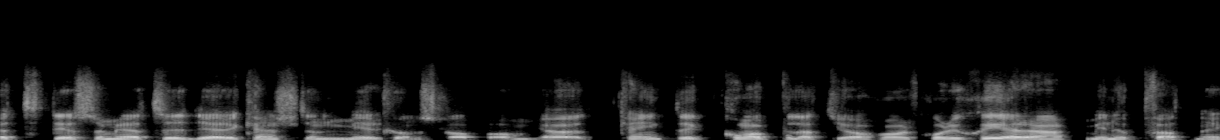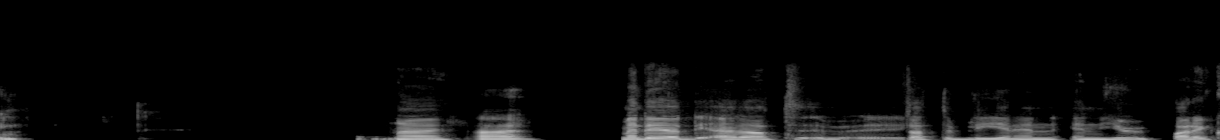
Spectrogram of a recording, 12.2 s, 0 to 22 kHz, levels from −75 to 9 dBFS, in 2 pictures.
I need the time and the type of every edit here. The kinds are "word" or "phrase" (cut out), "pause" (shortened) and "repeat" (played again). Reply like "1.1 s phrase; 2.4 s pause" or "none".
1.5 s phrase; 1.9 s word; 3.0 s pause; 3.9 s phrase; 4.6 s word; 5.4 s pause; 8.4 s pause; 10.6 s word

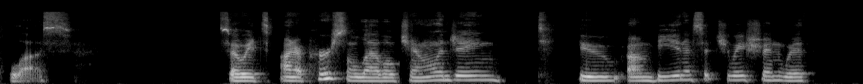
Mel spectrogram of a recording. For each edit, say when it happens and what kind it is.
2.7 s word; 4.0 s word

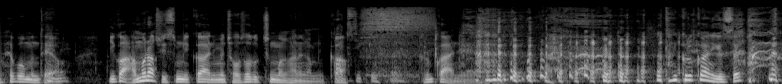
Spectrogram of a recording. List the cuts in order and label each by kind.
1.6 s word; 3.5 s phrase; 4.4 s phrase

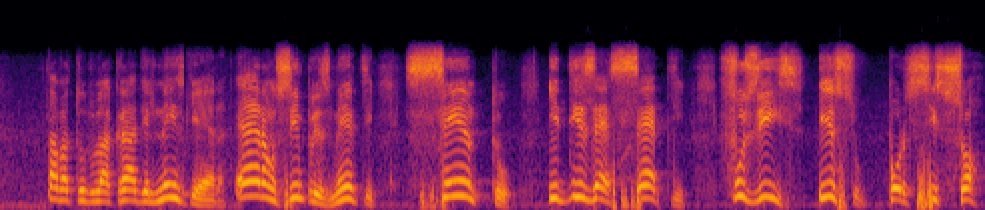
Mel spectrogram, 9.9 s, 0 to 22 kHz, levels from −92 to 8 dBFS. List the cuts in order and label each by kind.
1.8 s word; 2.3 s pause; 8.1 s pause

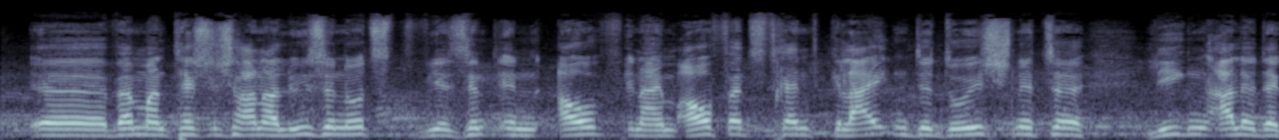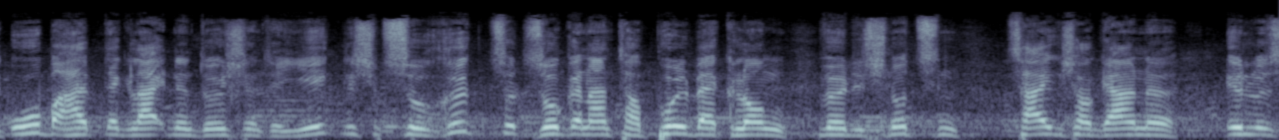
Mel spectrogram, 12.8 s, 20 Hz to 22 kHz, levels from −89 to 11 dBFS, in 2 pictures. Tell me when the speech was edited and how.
6.4 s phrase; 8.3 s word; 9.0 s phrase; 10.5 s word

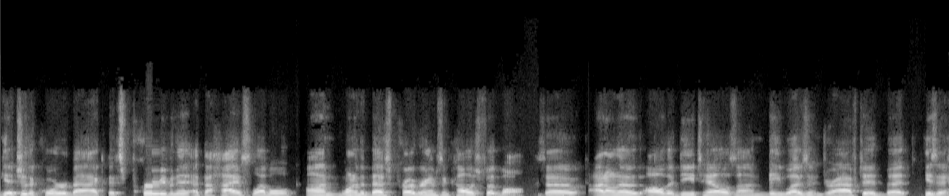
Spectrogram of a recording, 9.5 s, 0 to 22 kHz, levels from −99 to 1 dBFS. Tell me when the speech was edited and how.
7.7 s word

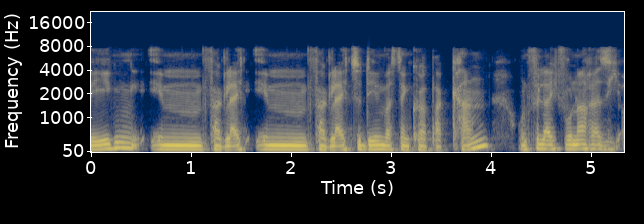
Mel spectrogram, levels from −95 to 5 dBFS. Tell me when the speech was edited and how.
1.5 s repeat

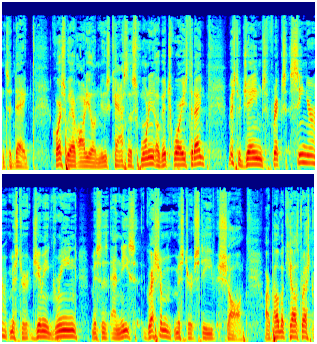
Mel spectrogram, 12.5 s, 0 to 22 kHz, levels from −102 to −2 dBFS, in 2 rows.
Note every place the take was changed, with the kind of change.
1.5 s word

